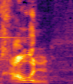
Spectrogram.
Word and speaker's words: Braun: So we really pronounce the R. Like Braun. – Okay. – Can you do that? Braun. – Braun. No, I created a new syllable. – No, it's perfect. – Okay. – Braun. Lots of people have difficulties with the German R.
